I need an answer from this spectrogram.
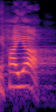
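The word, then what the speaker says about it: haya (היה): Yahweh from the Hebrew verb haya. Everybody say haya. Brilliant. It's the Hebrew verb to be. It sounds like a karate chop. Haya. Or waving someone across the street. Haya. Sounds a lot like that.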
